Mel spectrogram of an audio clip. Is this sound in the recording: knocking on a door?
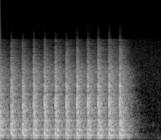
yes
